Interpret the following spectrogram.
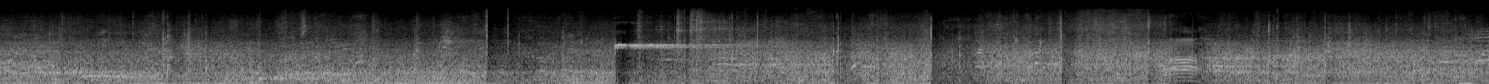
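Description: Ice hockey rink during play: spectators talking over the scrape of skates and sticks on the ice. About six seconds in, a brief high steady tone sounds.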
